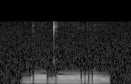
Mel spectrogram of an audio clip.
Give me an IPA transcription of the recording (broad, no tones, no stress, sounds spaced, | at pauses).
ɡ͡b ʏː d̪ ʏː r ɯ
